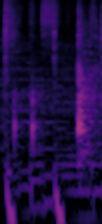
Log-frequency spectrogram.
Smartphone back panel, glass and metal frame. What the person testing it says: มันจะแน่นแล้วมันจะแข็งไงแน่นตับเลย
